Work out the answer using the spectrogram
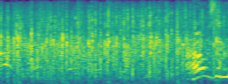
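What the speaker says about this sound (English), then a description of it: "I don't think you should be clapping." Studio audience clapping on a comedy talk show, a dense burst of applause that carries through to the end, with a voice coming in near the close.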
